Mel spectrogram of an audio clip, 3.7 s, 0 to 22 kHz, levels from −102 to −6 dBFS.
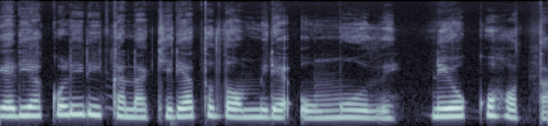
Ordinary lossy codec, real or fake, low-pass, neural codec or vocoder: none; real; none; none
